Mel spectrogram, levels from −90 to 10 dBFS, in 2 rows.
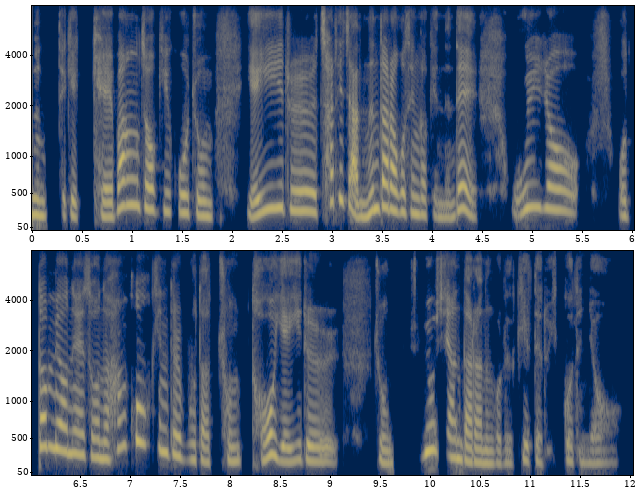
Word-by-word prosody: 저는 210 -2 +3
되게 200 -2 -4
'개방적이고 270 - +2
좀 200 -3 -1 0.4
예의를 265 +4 +2
차리지 385 - -1
않는다.'라고 265 - +5
생각했는데 215 +1 -1 0.3
'오히려 280 0 0 0.4
어떤 375 - +1
면에서는 280 -9 +2
한국인들보다 315 - -1
좀 195 -1 -5
더 270 +7 +2
예의를 190 - -1 0.4
좀 170 -1 -4 0.2
중요시한다.'라는 230 - 0
걸 165 0 -9
느낄 170 +5 -8
때도 170 -2 -10
있거든요. 175 -3 -11
235 Hz, 315 characters per minute, -21 LUFS, 190-295 Hz, 0.4 s, 않는다.'라고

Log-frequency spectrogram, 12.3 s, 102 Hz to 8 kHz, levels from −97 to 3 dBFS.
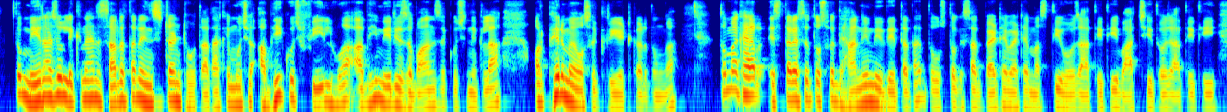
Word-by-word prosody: तो 205 - +2
मेरा 170 +2 +5
जो 195 +2 +5
लिखना 175 0 +1
है 175 - +3
ना, 170 - +2
ज़्यादातर 160 +5 +3
इंस्टेंट 150 -1 +3
होता 100 0 -4
था 115 - -2
कि 135 +4 -7
मुझे 130 0 -1
अभी 125 - +3
कुछ 180 -3 -4
फ़ील 135 +3 0
हुआ, 140 +4 -1
अभी 140 +5 0
मेरी 135 -4 +1
जुबान 110 +2 -1
से 125 0 -7
कुछ 120 -2 -8
निकला, 120 +6 -2 0.4
और 155 -1 0
फिर 205 +1 +7
मैं 160 - +5
उसे 120 -1 0
क्रिएट 105 -3 -5
कर 100 - -7
दूँगा। 95 +6 -10 0.5
तो 225 - -2
मैं 250 0 +2
ख़ैर 200 -1 +7
इस 150 - +1
तरह 170 0 +6
से 170 +1 -2
तो 165 - -7
उस 155 - +2
पे 165 - -1
ध्यान 120 -3 -1
ही 145 - +3
नहीं 140 -4 +2
देता 115 -1 -3
था। 155 - -6
दोस्तों 125 -4 -7
के 120 - -15
साथ 120 +1 -2
बैठे-बैठे 115 +1 -2
मस्ती 110 +4 -5
हो 100 - -5
जाती 100 0 -4
थी, 120 +3 -5
बातचीत 100 +3 -5
हो 105 - -4
जाती 100 +1 -6
थी, 105 +1 -7
130 Hz, 270 wpm, -23 LUFS, 110-160 Hz, 0.5 s, फिर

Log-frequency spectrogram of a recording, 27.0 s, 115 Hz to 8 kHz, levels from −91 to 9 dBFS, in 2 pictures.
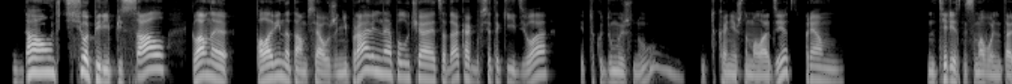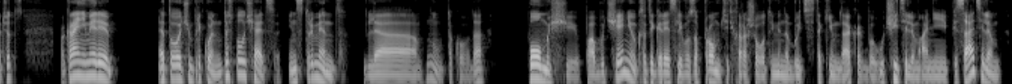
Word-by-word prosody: Да, 190 - +5
он 215 0 +4
всё 220 -4 +6
переписал, 170 - +6 0.3
главное 175 -5 +5 0.3
половина 160 -1 +3
там 110 -2 -2
вся 115 0 -1
уже 100 -1 -6
неправильная 205 - 0
получается, 155 -6 -2
да, 140 +7 -3
как 155 -5 -4
бы 120 - -14
все 135 +4 -5
такие 125 -1 -10
дела. 170 - -3 0.4
И - - -17
такой 115 - -16
думаешь: 110 -2 -7
ну, 145 - -13 0.5
ну, - - -18
ты, - - -16
конечно, 100 -1 -7
молодец, 95 - -3 0.2
прям 130 -5 -7 1.1
Интересный 120 +4 -3
самовольный 100 -3 +3
та - - -2
отчет. - - -8 0.6
По - - -11
крайней 175 +1 +3
мере, 175 -4 +2 0.6
это - - -3
очень 150 -2 -1
прикольно. 125 -9 -5
Ну, - - -11
то - - -4
есть, 180 0 -4
получается, 190 -1 -2
инструмент 120 - 0 0.2
для, 95 -1 -2
ну, 130 - -13
такого, 85 0 -17
да, 125 +8 -7 0.6
помощи 115 - +2
по 100 - -1
обучению, 165 - -2
кстати 115 +1 -6
говоря, 110 0 -2
если 105 0 0
его 100 0 -8
запромптить 110 +1 -3
хорошо, - - -6
вот, 90 - -8
именно 95 -2 -5
быть 90 0 -5
таким, 90 -4 -8
да, 85 - -1
как 95 -2 -11
бы, 85 +1 -10
учителем, 100 - -4
а 90 - -4
не 85 0 -7
писателем. 110 - +3
120 Hz, 145 wpm, -24 LUFS, 100-160 Hz, 1.1 s, всё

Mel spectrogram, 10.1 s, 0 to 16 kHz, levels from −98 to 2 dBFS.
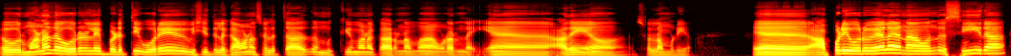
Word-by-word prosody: ஒரு 140 -1 0
மனத 200 +7 +2
ஒருநிலைப்படுத்தி, 160 -2 -1
ஒரே 170 +6 +1 0.2
விஷயத்துல 135 -1 -7
கவனம் 145 +4 -1
செலுத்தாதது, 125 +2 -3
முக்கியமான 140 +4 -7
காரணமா 110 +1 -3 0.2
உணர்ந்தேன். 110 -1 -7 0.2
ஏன் 110 -2 -1 0.5
அதையும் 115 -5 -1 0.4
சொல்ல 105 0 -6
முடியும். 95 -1 -17 0.7
எ - - +7 0.6
அப்டி 195 +10 +4
ஒரு 185 0 +1
வேள 215 +3 +6 0.2
நான் 175 -1 +3
வந்து 190 +3 -3
சீரா, 200 +2 +1
140 Hz, 125 wpm, -21 LUFS, 115-175 Hz, 0.7 s, எ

